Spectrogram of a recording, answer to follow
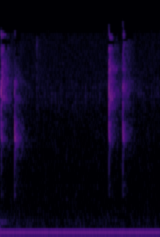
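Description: Two light clicks about a second apart from handling a battery-powered heated eyelash curler while its heat setting is chosen, over a steady low electrical hum.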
